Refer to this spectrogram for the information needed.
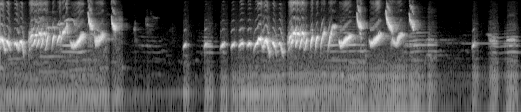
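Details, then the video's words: Home-kept white-rumped shama singing actively: rich, varied whistled phrases with rapid slurred notes and sharp high flourishes, two bursts separated by a pause and short soft notes, then quieter scattered notes. "suara merdu burung muray batu rumahan"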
